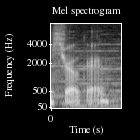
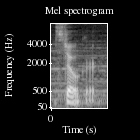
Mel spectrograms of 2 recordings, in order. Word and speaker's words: Stoker: the 1987 novel dracula by bram stroker stoker oh god i want to say his name one more time stoker i always want to say stroke i did say it this movie was actually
